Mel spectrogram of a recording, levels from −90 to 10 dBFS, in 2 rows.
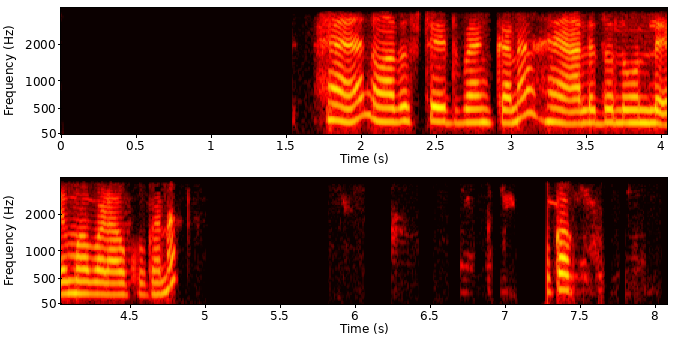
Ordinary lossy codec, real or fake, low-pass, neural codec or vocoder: AAC, 32 kbps; real; 3.6 kHz; none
